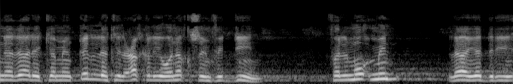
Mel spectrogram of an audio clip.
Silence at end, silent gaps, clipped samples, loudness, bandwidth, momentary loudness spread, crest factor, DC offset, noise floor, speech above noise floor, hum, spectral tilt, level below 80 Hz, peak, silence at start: 0 s; none; under 0.1%; -19 LUFS; 11.5 kHz; 6 LU; 14 dB; under 0.1%; -43 dBFS; 25 dB; none; -5.5 dB/octave; -66 dBFS; -4 dBFS; 0 s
